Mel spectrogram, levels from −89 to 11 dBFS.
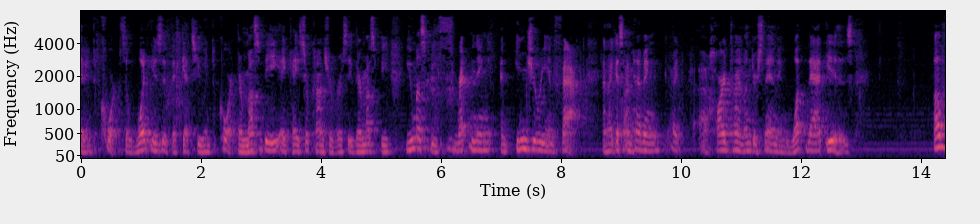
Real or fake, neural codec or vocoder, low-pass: fake; vocoder, 44.1 kHz, 128 mel bands every 512 samples, BigVGAN v2; 7.2 kHz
